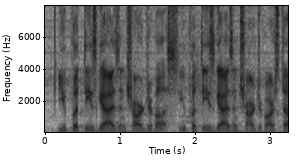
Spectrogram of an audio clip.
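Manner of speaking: ordinary talk, nothing marked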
